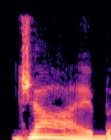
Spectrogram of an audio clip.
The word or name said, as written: gibingly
